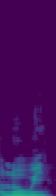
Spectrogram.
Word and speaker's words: Lowe: Lowe, L-O-W-E. Rob Lowe. On prononce pas le...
